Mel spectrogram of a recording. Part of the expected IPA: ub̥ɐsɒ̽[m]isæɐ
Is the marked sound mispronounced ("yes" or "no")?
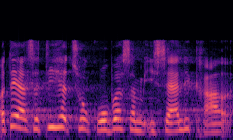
no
